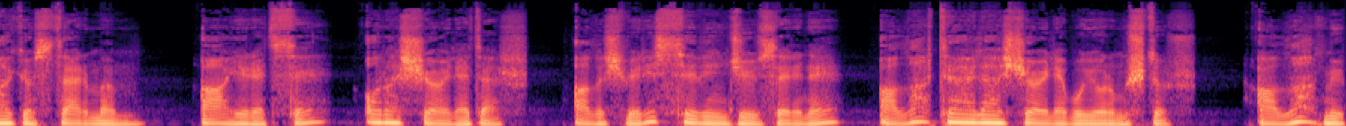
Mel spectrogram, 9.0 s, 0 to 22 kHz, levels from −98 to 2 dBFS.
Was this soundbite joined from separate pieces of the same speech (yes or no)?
no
